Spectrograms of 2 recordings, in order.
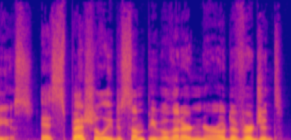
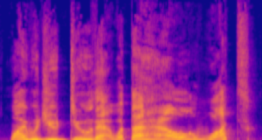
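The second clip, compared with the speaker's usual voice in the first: higher, louder outraged questions; appalled disbelief; 7 semitones higher, 4 dB louder, slower than usual. Shown as a demonstration. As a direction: demand an explanation, shocked.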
